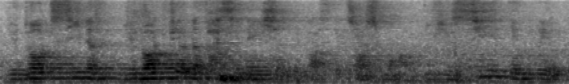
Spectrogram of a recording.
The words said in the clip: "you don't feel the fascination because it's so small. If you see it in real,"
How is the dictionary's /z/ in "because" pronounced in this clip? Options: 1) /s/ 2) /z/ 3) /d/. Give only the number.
1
